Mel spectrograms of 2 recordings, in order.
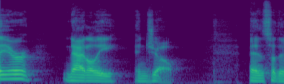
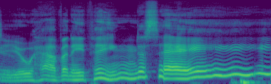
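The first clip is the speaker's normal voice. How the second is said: slow, higher, louder stern housemother; Mrs Garrett impression; 8 semitones higher, 6 dB louder, slower than usual. Finishing the requested Mrs Garrett bit, demanding an apology. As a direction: drag it out like a scolding mother waiting for an apology. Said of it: "do the act, do the voice".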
